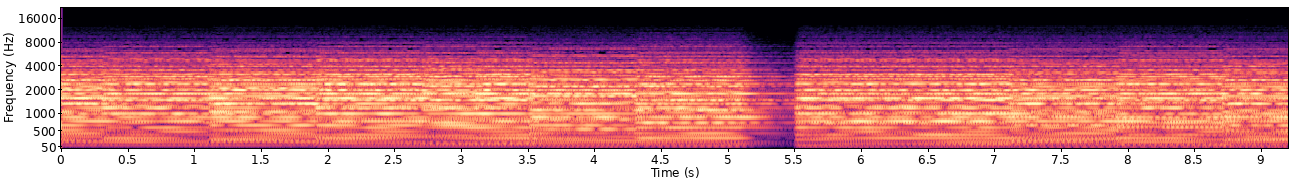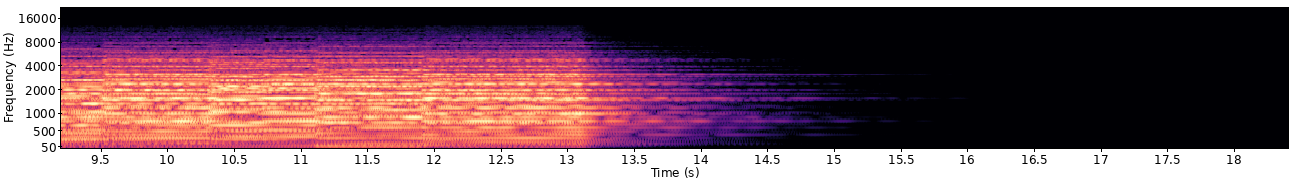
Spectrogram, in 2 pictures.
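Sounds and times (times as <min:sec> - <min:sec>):
organ: 0:00.0 - 0:14.4.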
